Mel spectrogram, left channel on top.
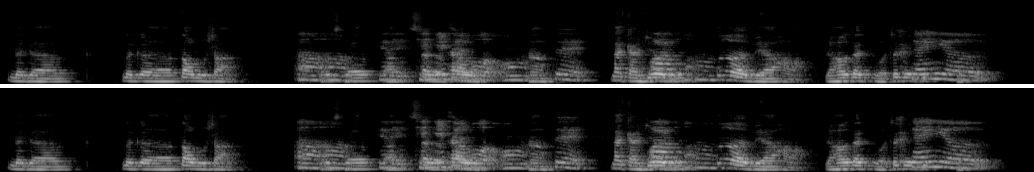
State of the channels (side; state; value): both; normal; correlation 0.75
